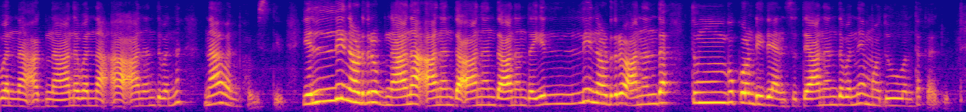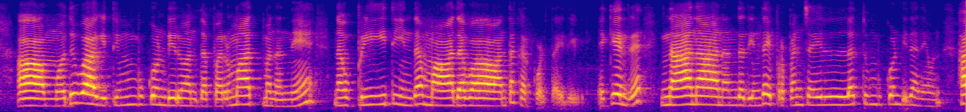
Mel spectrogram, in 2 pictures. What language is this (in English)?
Kannada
